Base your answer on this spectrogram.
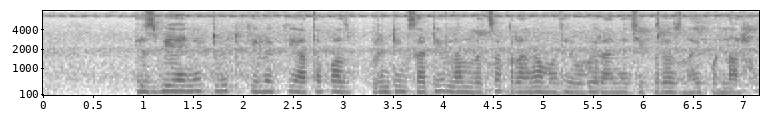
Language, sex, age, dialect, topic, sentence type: Marathi, male, 18-24, Northern Konkan, banking, statement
